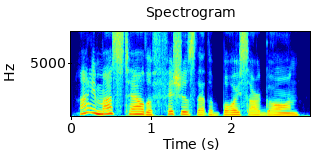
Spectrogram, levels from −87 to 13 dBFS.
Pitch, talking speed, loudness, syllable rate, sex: 215 Hz, 200 wpm, -15 LUFS, 4.4 syllables/s, female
